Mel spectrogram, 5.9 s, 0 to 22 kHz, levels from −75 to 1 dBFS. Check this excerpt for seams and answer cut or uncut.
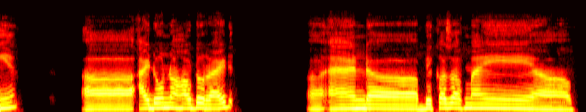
uncut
